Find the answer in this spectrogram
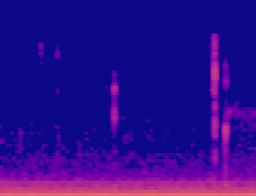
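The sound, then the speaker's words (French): Faint computer mouse clicks as a slideshow button is pressed in photo album software. A few light, sharp ticks sit over a constant low electrical hum. “Et je vais cliquer sur le bouton diaporama.”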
